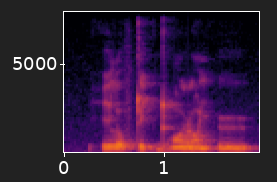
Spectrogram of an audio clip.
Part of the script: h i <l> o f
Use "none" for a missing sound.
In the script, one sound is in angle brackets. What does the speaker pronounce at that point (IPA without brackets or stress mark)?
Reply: l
